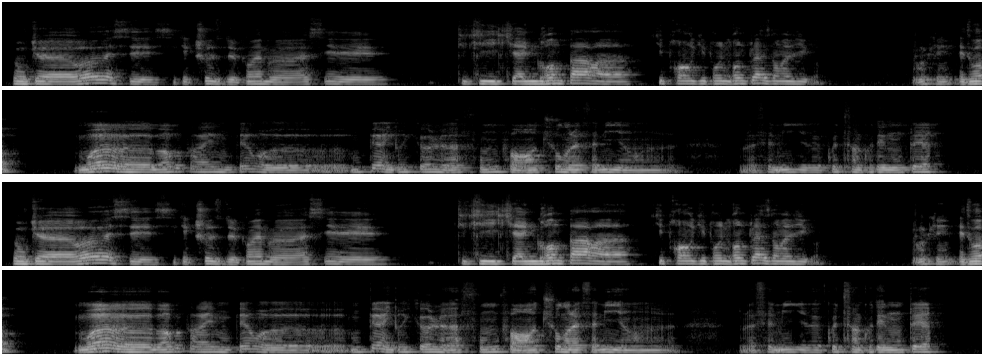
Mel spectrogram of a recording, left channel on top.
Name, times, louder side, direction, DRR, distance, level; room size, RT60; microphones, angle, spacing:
voice 1, 0.1-3.9 4.6-8.2 9.6-9.9, right 1 dB, 25° right, 1.1 m, -29 dB
voice 2, 9.1-9.6 10.5-16.6 17.2-19.1, right 1 dB, 70° right, 2.1 m, -31 dB
27.0 x 9.6 x 2.7 m
head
